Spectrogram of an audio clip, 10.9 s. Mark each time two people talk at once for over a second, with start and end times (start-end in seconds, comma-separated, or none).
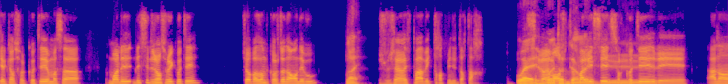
7.9-9.9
